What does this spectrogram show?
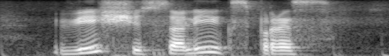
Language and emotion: Russian, positive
